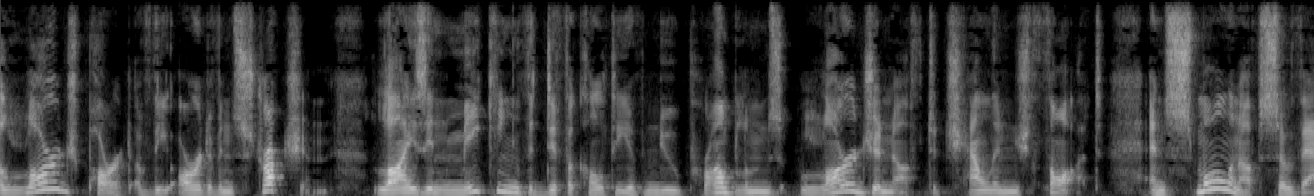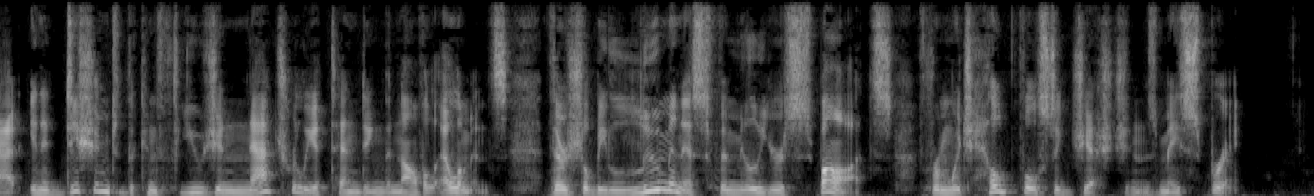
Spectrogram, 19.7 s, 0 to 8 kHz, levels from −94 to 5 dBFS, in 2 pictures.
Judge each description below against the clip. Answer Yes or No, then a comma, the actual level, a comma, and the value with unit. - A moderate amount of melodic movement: No, wide, 6.8 semitones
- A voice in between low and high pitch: Yes, medium, 150 Hz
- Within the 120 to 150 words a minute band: Yes, average, 145 wpm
